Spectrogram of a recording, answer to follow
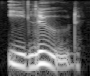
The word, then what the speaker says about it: elude: So some people will say elude. Elusive. But because the e is not stressed, it can change to uh or i.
